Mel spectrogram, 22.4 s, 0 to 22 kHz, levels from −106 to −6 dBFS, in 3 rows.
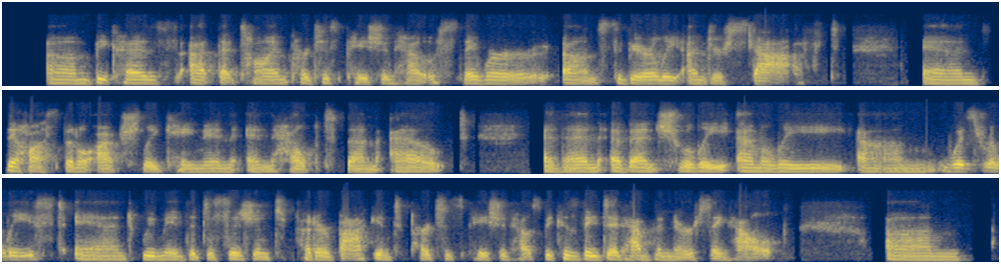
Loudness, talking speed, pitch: -24 LUFS, 130 wpm, 150 Hz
